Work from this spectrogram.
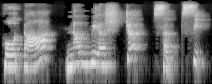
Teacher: सत्सि जो है वो एंडिंग होता है लाइन का विथ ह्रस्व मात्रा, तो उसको सत्सी करके खींचना नहीं है, उसको सत्सी करके, उसको अब्रप्ट एंडिंग भी नहीं करना है, वो सुनने में प्लेजेंट होना चाहिए।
